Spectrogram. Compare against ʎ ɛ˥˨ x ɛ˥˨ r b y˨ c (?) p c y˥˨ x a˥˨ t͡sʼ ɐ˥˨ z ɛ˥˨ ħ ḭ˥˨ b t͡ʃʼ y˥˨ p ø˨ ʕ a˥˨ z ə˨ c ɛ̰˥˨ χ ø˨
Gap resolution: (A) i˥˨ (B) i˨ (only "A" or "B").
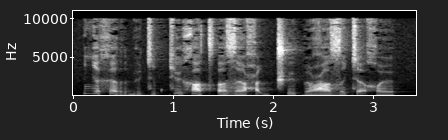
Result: B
